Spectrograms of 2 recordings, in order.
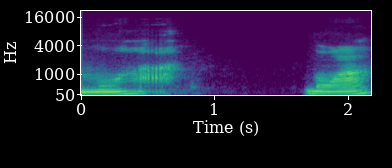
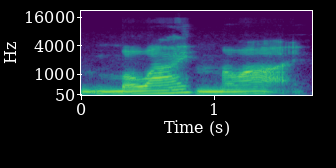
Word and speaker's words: moai: 1860 big heads on easter island are called moi moi i don't think we pronounce that right moai yeah uh tom burdette says jaw harps are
